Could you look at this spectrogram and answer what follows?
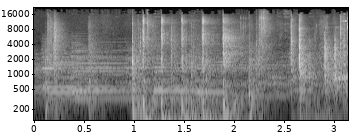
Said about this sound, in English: Leah, my God, I have been knocking forever. Three knocks is not forever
